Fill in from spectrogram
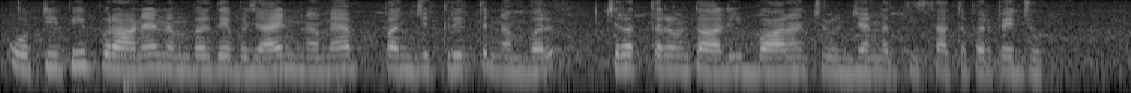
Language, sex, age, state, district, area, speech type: Dogri, female, 18-30, Jammu and Kashmir, Reasi, rural, read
